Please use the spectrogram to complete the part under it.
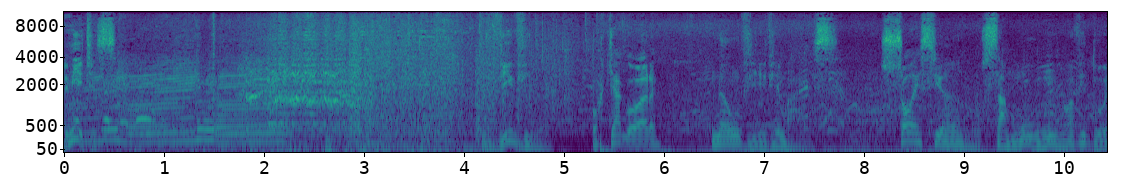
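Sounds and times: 
car engine revving hard with a rising whine: 0.0 - 3.1
car tires screeching across the pavement: 0.0 - 6.1
speech: 0.1 - 1.9, 4.4 - 10.4.

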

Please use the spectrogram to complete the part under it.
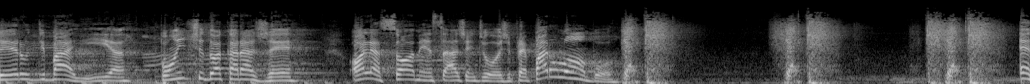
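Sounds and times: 
speech: 0.0 - 6.6, 9.5 - 10.2
whip cracks: 6.2 - 6.9, 7.7 - 8.5, 9.2 - 10.2.

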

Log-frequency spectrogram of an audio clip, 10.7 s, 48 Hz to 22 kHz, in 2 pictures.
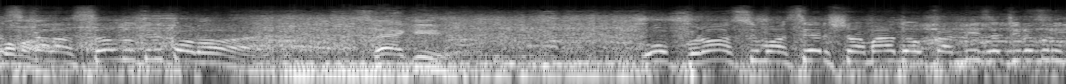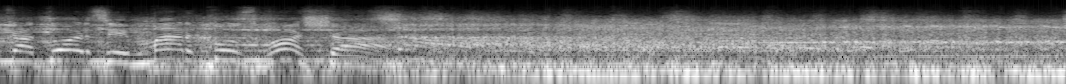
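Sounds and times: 
speech: 0.0 - 2.5, 3.2 - 8.4
stadium applause and cheering: 0.0 - 3.7, 7.2 - 10.6
large stadium crowd roaring: 0.0 - 5.5, 6.1 - 10.6.

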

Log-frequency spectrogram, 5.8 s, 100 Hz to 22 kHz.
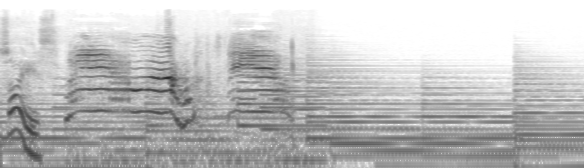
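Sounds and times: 
speech: 0.0 - 3.2
cat meowing: 0.6 - 3.1.

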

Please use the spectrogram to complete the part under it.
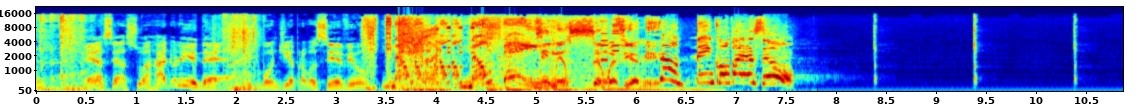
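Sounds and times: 
speech: 0.1 - 7.7
clock ticking: 10.4 - 10.6.

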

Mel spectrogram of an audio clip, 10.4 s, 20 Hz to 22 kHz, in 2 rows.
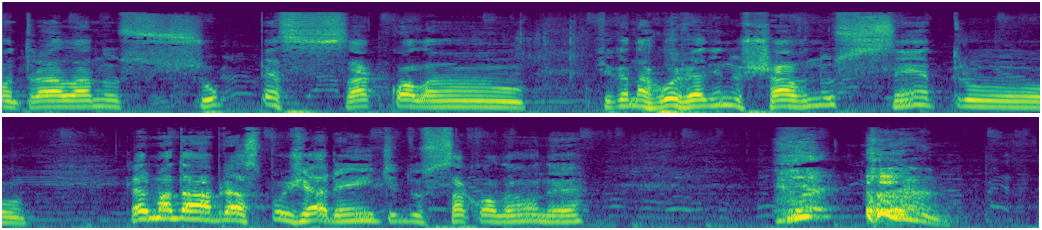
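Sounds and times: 
speech: 0.0 - 8.2
throat clearing with phlegm stuck in the throat: 9.1 - 10.0.

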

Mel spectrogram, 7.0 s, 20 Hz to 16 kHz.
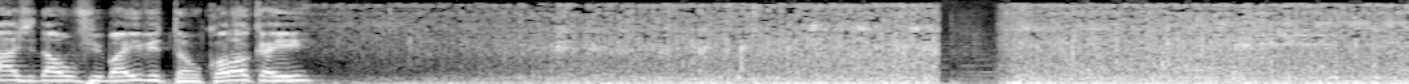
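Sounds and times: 
speech: 0.0 - 1.8
heavy rain falling: 1.6 - 7.0.

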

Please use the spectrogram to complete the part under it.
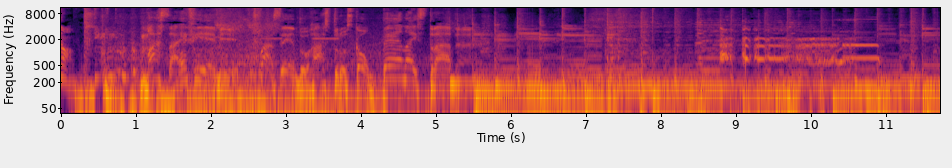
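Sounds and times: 
loud steady music: 0.0 - 11.7
speech: 1.2 - 6.5
rooster crowing: 8.7 - 11.1.

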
